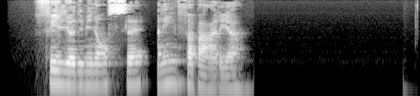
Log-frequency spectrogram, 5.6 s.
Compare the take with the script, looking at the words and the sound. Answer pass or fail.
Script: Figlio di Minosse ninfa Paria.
pass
